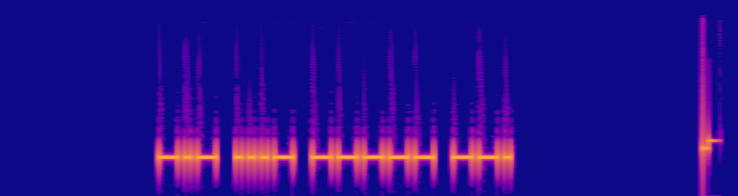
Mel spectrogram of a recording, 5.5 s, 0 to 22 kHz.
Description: Morse code, heard as a keyed tone, about 25 wpm, 700 Hz. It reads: KV0G
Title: USA Call Signs - 4 Characters - 4x Character Spacing - 25wpm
